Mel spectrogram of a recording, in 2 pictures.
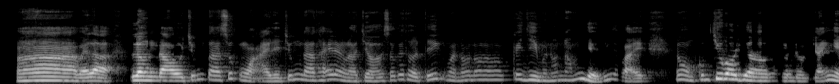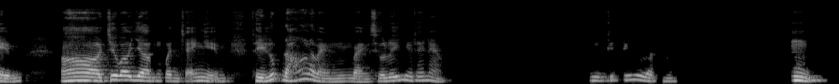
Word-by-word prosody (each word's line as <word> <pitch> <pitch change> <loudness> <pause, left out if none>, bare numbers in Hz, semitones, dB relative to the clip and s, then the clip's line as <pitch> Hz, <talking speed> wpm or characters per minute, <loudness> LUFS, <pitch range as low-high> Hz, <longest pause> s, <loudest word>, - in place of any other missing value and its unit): À, 180 0 +5
vậy 155 0 +5
là 170 -3 +6 0.2
lần 190 -1 +8
đầu 170 -1 +6
chúng 210 +5 -7
ta 205 -3 -2
xuất 265 +3 -7
ngoại 155 -4 -4
thì 150 0 -4
chúng 225 +2 -6
ta 190 -2 -2
thấy 195 +4 -5
rằng 210 -6 -4
là 150 -2 -5
"Trời 155 0 -6
ơi, 160 +2 -8
sao 195 +3 -9
cái 230 - -7
thời 190 -6 -5
tiết 230 +3 -7
mà 185 -3 -9
nó 190 +3 -9
nó 210 +1 -9
nó 210 0 -9
cái 235 -1 -5
gì 205 0 -1
mà 175 - -4
nó 175 +2 -7
nóng 205 +6 -3
dữ - - +5
như 230 +4 -8
vậy!", 140 0 -4 0.3
đúng 225 +1 -4
hông? 185 -4 -6
Cũng 215 +1 -4
chưa 265 - +7
bao 245 -2 +8
giờ 195 -3 +6 0.3
mình 155 0 -8
được 150 -2 -8
trải 150 +4 -5
nghiệm, 155 -8 0 0.4
ờ, 175 +1 +3
chưa 210 +3 +3
bao 205 -1 +3
giờ 190 -3 +2
mà 165 - -10
mình 150 -2 -6
trải 155 - -8
nghiệm, 145 -4 -5 0.3
thì 160 -2 +1
lúc - - -2
đó 180 +7 -3
là 215 - -2
bạn 140 -2 -7
bạn 130 -2 -6
xử 145 +2 -6
lý 170 +4 -1
như 200 -2 -4
thế 185 0 -6
nào? 180 -7 -7 1.5
Nguyên 175 -1 -8
cái 185 - -10
chuyến 210 +1 -7
du 210 - -3
lịch 160 -3 -5
hả? 145 0 -12 1.2
Ừm. 185 -1 0
180 Hz, 245 wpm, -24 LUFS, 160-205 Hz, 1.5 s, lần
